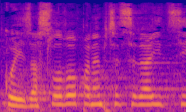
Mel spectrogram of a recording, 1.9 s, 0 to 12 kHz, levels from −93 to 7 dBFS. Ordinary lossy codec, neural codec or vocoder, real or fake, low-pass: MP3, 48 kbps; none; real; 10.8 kHz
